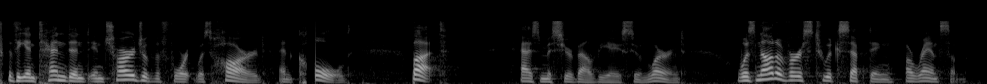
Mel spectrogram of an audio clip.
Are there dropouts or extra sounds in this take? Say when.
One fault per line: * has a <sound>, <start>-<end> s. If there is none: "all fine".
* has a dropout, 3.1-3.2 s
